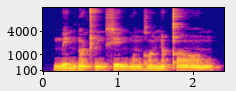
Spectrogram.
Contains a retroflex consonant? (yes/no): yes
